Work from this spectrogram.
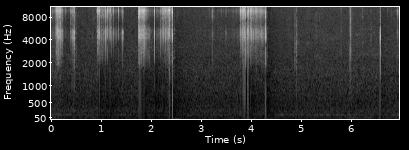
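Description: A small craft blade scrapes and slices along the wound layers of a clear plastic tape ball with dark spots, held in the hand. Bright, crackly bursts of crinkling and snapping come in short clusters with quiet pauses between, ending with a few sparse ticks.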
